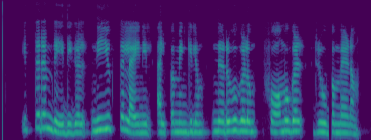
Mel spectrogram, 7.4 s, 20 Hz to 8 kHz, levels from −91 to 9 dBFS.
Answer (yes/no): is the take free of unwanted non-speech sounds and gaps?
no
